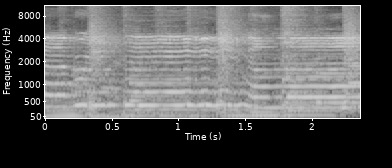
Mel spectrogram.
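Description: Live jazz-funk band: a female vocalist sings over bass, drums and keyboard, holding one long note for about a second before moving to a new one, with cymbal strokes keeping time.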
